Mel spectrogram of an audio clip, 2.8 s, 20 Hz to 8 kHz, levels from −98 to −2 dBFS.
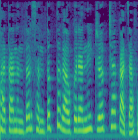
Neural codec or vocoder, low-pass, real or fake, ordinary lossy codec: none; none; real; none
